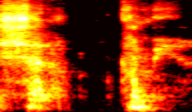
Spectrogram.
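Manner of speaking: soft, whispery hushing; quiet her gently under the breath; acted intimate murmur; hushed coaxing. Hushing her tenderly, retold.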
